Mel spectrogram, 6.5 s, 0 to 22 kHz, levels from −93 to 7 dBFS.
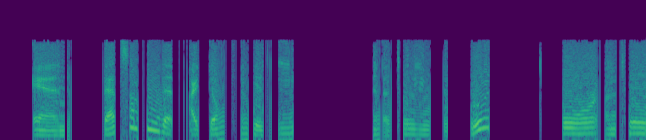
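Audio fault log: throughout: low bit depth without dither. Every sound carries a coarse, grainy distortion that shifts with the speech, loudest in texture on quiet syllables and decays, where the signal crumbles into rough steps or sputters. The likely cause is quantisation to around 4 bits by plain rounding, with no dither to decorrelate the error, so the error tracks the waveform and sits only about 10 dB below the speech, well above the light graininess of the mSBC headset link, which passes nothing above about 7.7 kHz.
2.94–3.74 s: audio dropout to silence. The speech cuts off abruptly at 2.94 s and returns mid-flow at 3.74 s, leaving about 0.81 s of silence with no room tone or noise floor underneath. That points to the input being lost while the recording chain kept writing silence, likely a brief disconnection or mute upstream of the encoder. Whatever was spoken in that span is not recoverable from the clip.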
